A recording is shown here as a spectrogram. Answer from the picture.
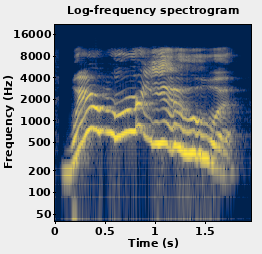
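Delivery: drawn-out, shrill, booming, swooping, very high yell. Recounting being grabbed from behind in a crowd, retelling someone's yell. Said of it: "and yells".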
